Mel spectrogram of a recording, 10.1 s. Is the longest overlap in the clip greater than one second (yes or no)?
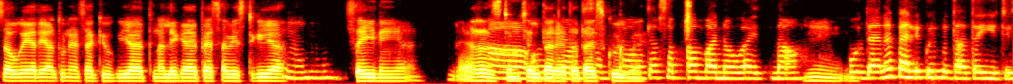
yes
